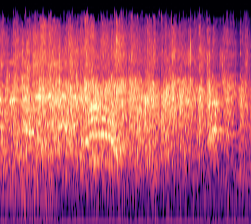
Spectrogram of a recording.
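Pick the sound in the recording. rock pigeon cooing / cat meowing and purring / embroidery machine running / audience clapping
audience clapping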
